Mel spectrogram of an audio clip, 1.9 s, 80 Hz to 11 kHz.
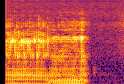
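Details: A mother and daughter Neapolitan Mastiff pair snoring in sleep, recorded in 2017: one loud, deep, rumbling snore lasting about a second, then quiet.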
